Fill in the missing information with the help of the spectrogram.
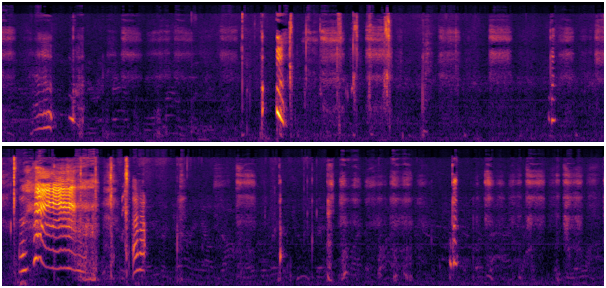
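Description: Soft whimpers and short fussing sounds, rising into a brief wavering cry. Infant crying in a quiet room.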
